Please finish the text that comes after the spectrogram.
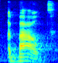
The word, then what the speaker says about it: about: Entonces, fijémonos aquí en la palabra about, la fuerza se hace en bout. Por eso es que esa A se dice como la schwa, about, about, about.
